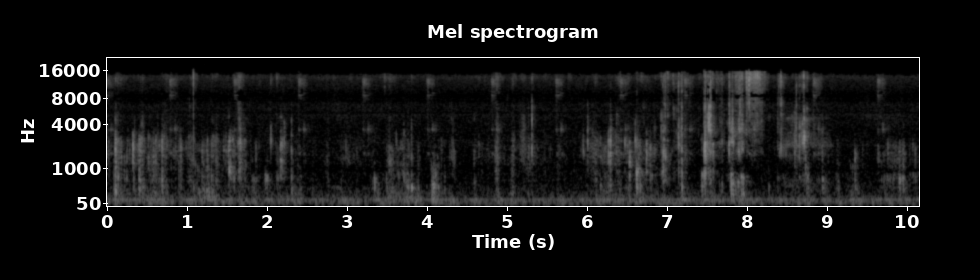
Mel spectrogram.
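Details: Busy crunching and snapping as Vincent the Basset Hound eats romaine lettuce, with many short bites close together and a few louder crunches, over a low continuous hum.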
